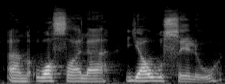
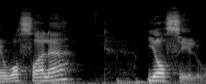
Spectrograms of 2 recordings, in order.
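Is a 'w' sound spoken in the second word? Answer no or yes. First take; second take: yes; no. First: The second word keeps the 'w' sound. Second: The second word drops the 'w' sound. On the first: The speaker calls it wrong. "rather than saying wasala yawsilu in the present tense" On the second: The speaker calls it right. "we just say"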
